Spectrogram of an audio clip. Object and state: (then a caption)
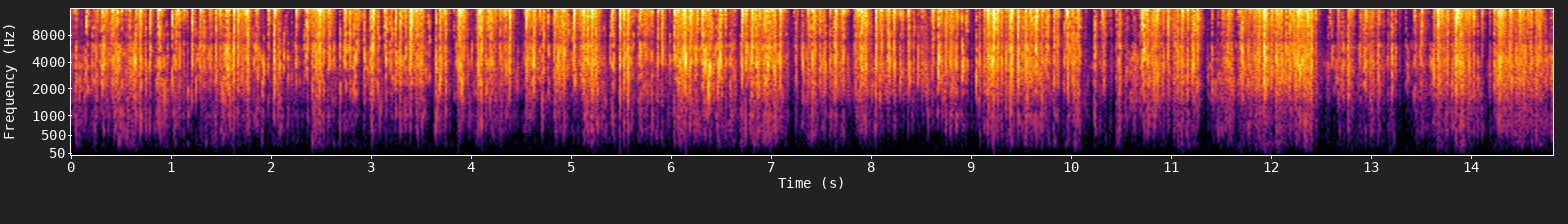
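Plastic candy wrapper crinkled. A torn, empty Halls plastic film candy bag is held in one hand and crinkled and squeezed with fingers and long nails. The result is a dense, continuous, bright crackling crinkle with sharp crunchy snaps and almost no low end.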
